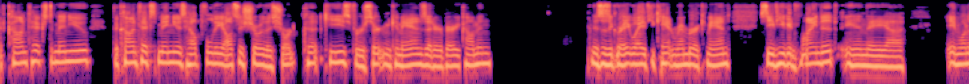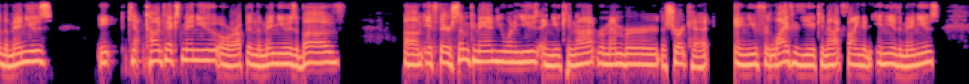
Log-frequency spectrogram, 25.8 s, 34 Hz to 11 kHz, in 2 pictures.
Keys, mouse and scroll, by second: 14.1 right click, 15.8 click.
